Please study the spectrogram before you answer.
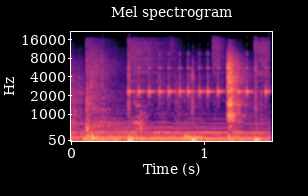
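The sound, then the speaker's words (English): Dice rolled for an attack in a D&D game rattle and clack across a table in a handful of sharp, irregular clicks over about a second and a half, with a faint steady hum underneath and no voices. “it was one dice.”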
